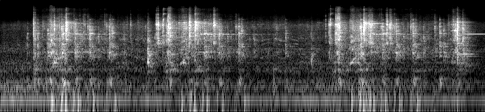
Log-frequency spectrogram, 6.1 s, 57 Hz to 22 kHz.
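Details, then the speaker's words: Honda GX160 5.5HP on long-unused concrete power trowel, oil sensor disconnected (has oil): quick pull-cord cranks whir and fade with no firing; cranks but no start, spark check next. "still no good so now we're gonna check for spark"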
